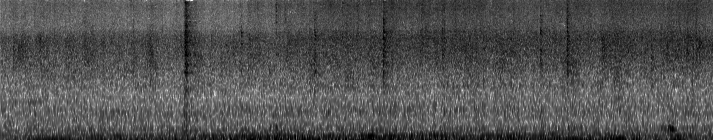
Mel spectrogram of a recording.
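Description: Onion and prawn masala sizzling gently in an iron kadai as a steel spatula stirs it, with a few sharp knocks of the spatula on the pan about three seconds apart, over a steady low hum.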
